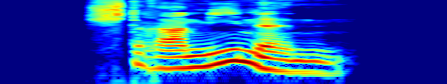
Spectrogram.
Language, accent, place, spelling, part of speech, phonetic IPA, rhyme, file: German, Germany, Berlin, Straminen, noun, [ʃtʁaˈmiːnən], -iːnən, De-Straminen.ogg
- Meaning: dative plural of Stramin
